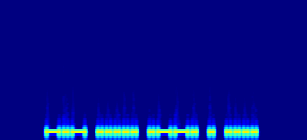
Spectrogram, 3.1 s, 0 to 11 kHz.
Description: Morse code, heard as a keyed tone, about 28 wpm, 700 Hz. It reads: K5PEH
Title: USA Call Signs - 5 Characters - 2x Character Spacing - 28wpm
